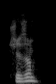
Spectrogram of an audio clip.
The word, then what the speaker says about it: Chisholm: has been okay is that i forgot to pronounce that it's just chisholm yeah so jazz jazz has been pretty good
